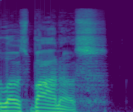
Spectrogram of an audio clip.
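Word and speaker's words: Los Baños: That's the area code for Los Banos. Banos. – Oh, thank you. You said it right the first time. – Steiny is right. The alternative and in Spanish is Los Banos. There's a tilde above the N, I believe. – It's called an enye, and there's not one when you look at the city sign.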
